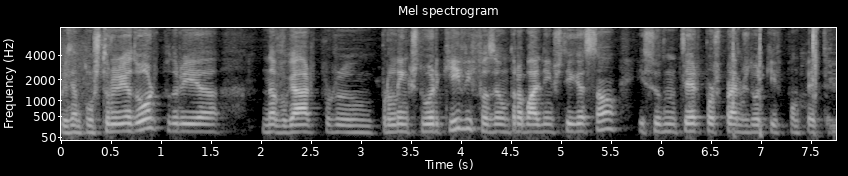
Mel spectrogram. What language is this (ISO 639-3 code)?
por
